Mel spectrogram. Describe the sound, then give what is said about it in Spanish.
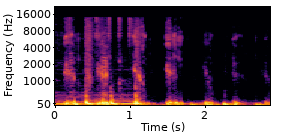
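Crunching on snacks: a rapid series of loud, dry crunches in the first second, then softer, irregular chewing crunches continuing, with no talking. “Hay que alimentarse, pues hay que tener nuestros respectivos snacks para tener la energía que necesitamos para darle con toda la gente que nos está escuchando a nivel nacional, ¿cierto?”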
